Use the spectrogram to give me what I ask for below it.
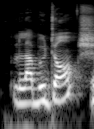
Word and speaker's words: La Boutanche: La Boutanche.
